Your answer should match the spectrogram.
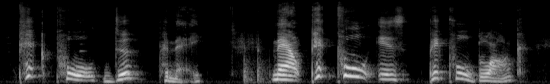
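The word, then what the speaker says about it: Picpoul de Pinet: Now, this first wine, which is this bottle, is pickpool to pan. Nope, it's not. It's pickpool d pane.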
